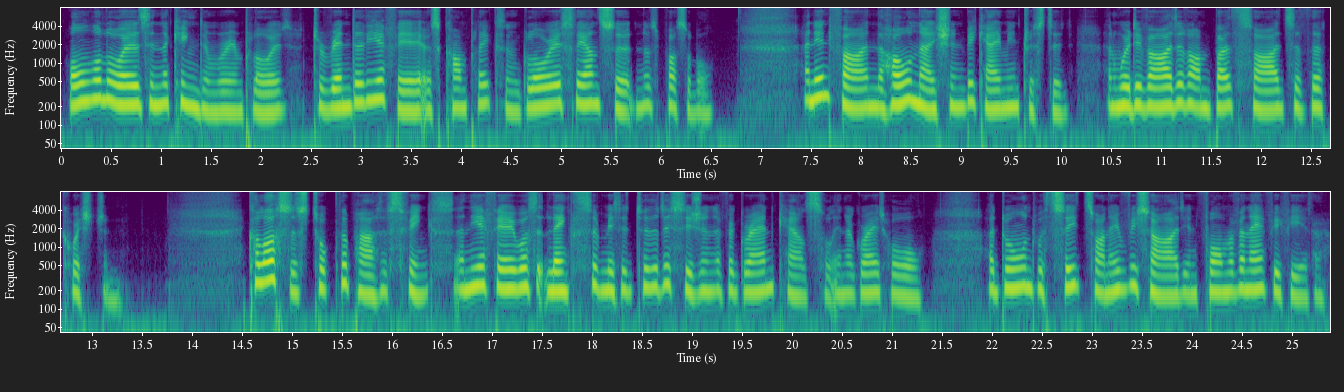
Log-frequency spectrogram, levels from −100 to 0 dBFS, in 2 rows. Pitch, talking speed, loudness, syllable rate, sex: 200 Hz, 170 wpm, -18 LUFS, 5.1 syllables/s, female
